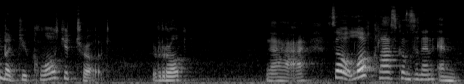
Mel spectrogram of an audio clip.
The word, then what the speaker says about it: รถ: But as these rot is a short vowel sound, it is high tone.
